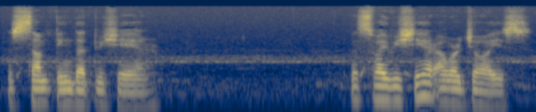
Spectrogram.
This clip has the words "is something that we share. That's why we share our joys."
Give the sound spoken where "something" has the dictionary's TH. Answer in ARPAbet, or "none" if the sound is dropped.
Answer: T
